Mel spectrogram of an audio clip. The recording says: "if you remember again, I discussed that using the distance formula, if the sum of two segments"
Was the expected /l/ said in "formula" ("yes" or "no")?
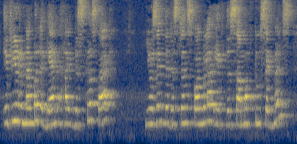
yes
